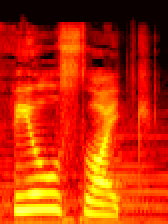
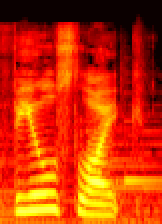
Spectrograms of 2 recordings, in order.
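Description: Both takes have the same delivery.

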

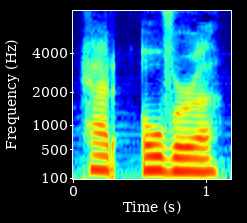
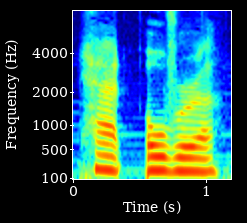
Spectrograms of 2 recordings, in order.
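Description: Both takes have the same delivery.

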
